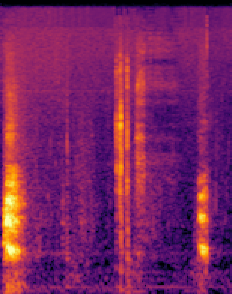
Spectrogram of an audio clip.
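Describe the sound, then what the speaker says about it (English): A dog barks once up close, then gives a few short whimpering yelps and one more brief bark in an otherwise quiet room. "The dog is clearly upset."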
